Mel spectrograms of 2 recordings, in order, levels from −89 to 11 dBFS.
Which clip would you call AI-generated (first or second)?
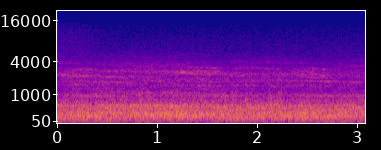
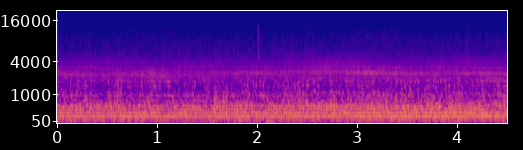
second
